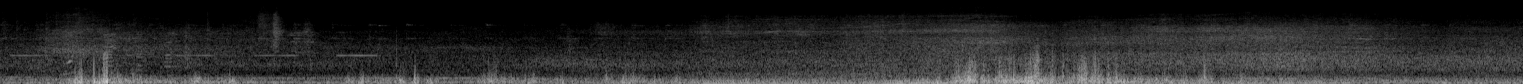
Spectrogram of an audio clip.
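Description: Elevator beeping three short times, about a second apart, with a knock about a second in, then the low rumble of road traffic passing outside, loudest around ten seconds in.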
